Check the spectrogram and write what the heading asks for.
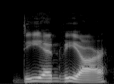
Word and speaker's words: DNVR: You would think it would be called Denver and they'd just say it like a tech company, but it's not. It's just DNVR.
